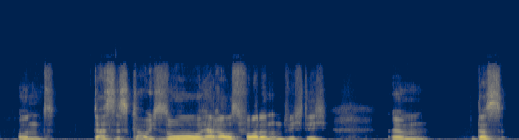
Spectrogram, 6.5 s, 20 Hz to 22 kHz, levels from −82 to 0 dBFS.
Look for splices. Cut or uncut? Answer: uncut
